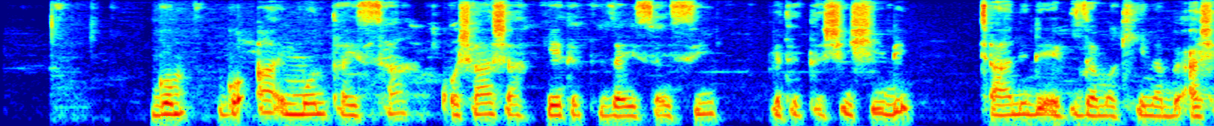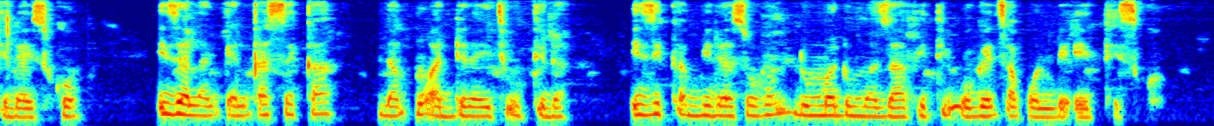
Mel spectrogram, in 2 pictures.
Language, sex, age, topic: Gamo, female, 18-24, government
